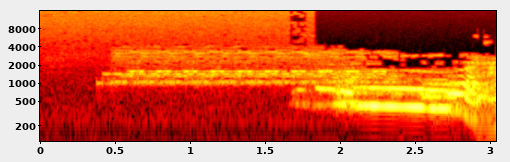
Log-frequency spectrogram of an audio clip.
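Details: Yellow Labrador howling at a home answering machine. A steady, thin tone is heard first. Then the dog's loud, full howl comes in, holding at a lower pitch before it stops suddenly.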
